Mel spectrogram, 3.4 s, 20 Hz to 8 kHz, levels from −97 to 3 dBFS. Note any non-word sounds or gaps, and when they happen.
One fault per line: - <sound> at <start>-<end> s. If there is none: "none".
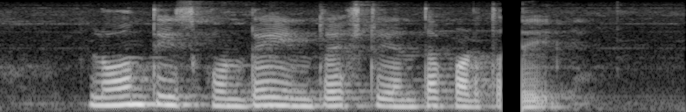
- dropout at 2.5-2.6 s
